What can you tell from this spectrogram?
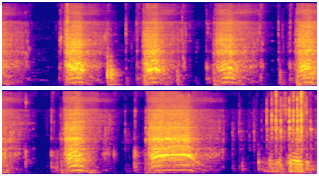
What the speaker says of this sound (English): Then I've got my half tin of plum tomatoes in there, which I'm gonna just blitz with my blitzer.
